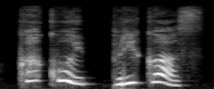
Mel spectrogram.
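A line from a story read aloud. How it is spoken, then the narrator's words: Trembling babble. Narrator (Russian): дрожащим голосом пролепетала яга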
